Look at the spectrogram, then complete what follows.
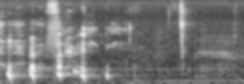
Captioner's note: laughing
